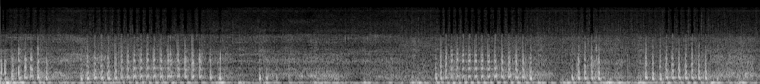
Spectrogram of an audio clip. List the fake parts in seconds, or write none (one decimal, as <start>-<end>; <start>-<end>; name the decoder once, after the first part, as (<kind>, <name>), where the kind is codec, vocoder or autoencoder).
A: 0.0-0.8 (codec, SNAC); 1.7-4.0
